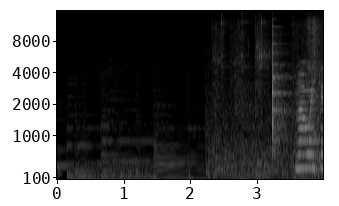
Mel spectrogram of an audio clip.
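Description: Metal balloon whisk clinking and scraping against a glass bowl as it stirs cream of corn into an egg batter. It starts a little over halfway through, after soft background music.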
